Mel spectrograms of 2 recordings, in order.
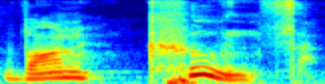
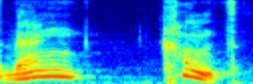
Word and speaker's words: Von Kunth: his last name is Von Kunth. Von Okay. Kunth. He corrects them too because everyone else pronounces it Van Kunth.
